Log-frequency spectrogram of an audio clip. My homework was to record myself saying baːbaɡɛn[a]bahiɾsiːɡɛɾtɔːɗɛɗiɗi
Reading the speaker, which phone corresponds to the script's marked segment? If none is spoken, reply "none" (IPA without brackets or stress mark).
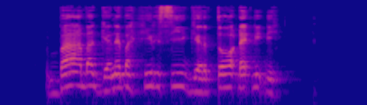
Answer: ɛ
